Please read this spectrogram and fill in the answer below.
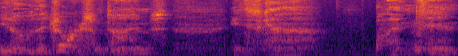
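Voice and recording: A man's gravelly, put-on character voice, very deep and low in pitch, at a fairly slow pace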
